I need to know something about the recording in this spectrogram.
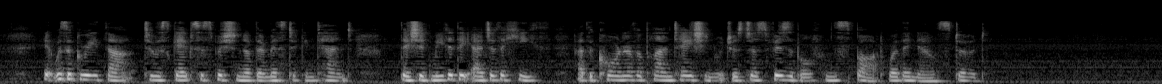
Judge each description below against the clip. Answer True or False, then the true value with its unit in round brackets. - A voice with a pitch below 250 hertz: True (190 Hz)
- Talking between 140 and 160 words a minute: False (185 wpm)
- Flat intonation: True (2.0 semitones)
